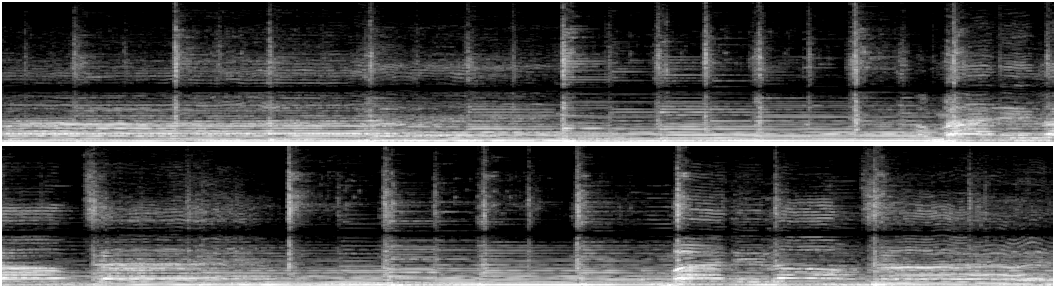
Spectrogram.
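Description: Live acoustic Americana music: guitars and a small string instrument are strummed in a steady rhythm while several men sing together in harmony.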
